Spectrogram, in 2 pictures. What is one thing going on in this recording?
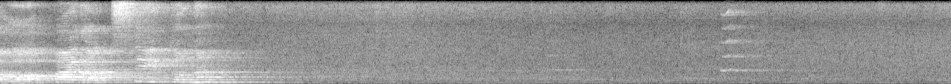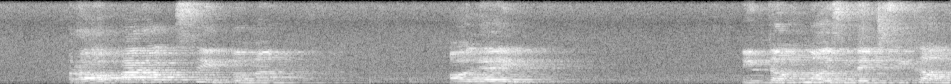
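A young woman speaks clearly and calmly, close by, in short phrases with pauses.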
